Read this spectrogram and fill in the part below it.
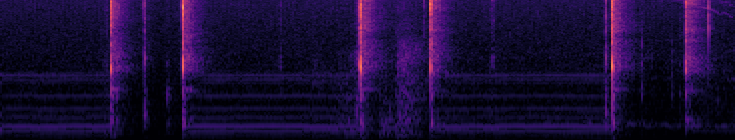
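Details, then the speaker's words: Pump motor hums steadily with sharp clicks but won't turn unless spun by hand; cause is a weak or failed start capacitor or a broken starting coil wire. "ketika pompa dinyalakan seperti ini dan tidak mau berputar ya namun timbul suara berdengung seperti ini dan ketika dibantu berputar ya baru mau berputar"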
